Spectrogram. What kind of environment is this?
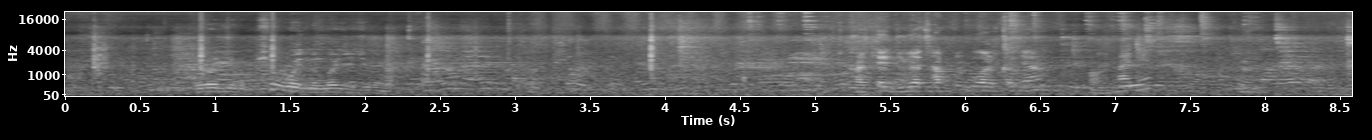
restaurant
